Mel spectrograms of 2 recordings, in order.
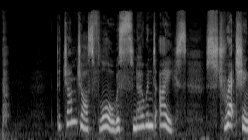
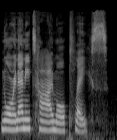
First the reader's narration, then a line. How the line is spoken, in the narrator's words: it sneered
